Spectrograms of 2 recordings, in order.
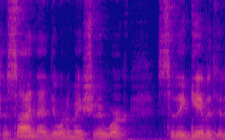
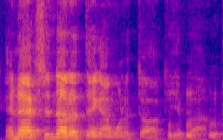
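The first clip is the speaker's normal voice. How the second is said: loud, high comeback; shouting husband; 6 semitones higher, 20 dB louder than usual. Acted. Husband firing one more complaint at his wife, angry shout. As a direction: yell back as the griping husband.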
